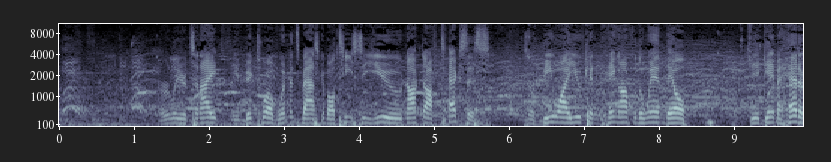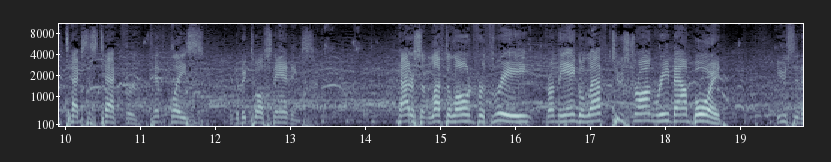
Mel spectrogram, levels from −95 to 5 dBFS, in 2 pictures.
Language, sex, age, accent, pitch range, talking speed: English, male, 30-49, American, 170-210 Hz, 150 wpm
